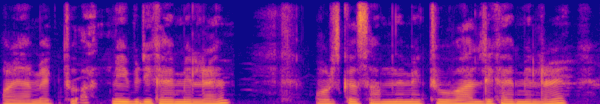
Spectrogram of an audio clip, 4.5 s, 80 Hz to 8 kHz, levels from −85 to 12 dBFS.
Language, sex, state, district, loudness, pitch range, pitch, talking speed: Hindi, male, Arunachal Pradesh, Papum Pare, -16 LUFS, 140-150 Hz, 140 Hz, 290 wpm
